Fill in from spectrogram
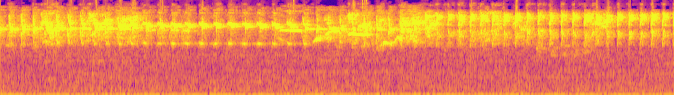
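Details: Lovebird in long ngekek song: a shrill, rapidly pulsed rattling trill held without pause, with a few thin whistled slides mixed in midway.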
